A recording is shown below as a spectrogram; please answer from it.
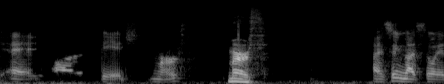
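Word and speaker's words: Mearth: Mirth. I assume that's the way they're pronouncing it. Like Earth, but with an M? Mirth sounds cool. It's like Earth, but with an M at the front.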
